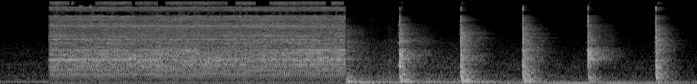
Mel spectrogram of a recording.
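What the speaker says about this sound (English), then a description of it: "Cut through it enough to slam it off, break the metal." Power tool grinding through a metal tie rod stud on a 2005-2009 Buick LaCrosse front suspension, a loud continuous whine for about three seconds, followed by five sharp metallic hammer blows at an even rhythm.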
